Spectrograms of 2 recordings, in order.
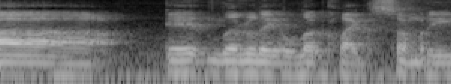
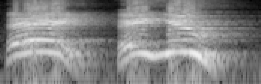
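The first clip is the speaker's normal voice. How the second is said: high, loud shouted hey; calling out; 20 dB louder, much slower than usual. Acted. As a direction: yell to get someone's attention. Acts out shouted military call-out.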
